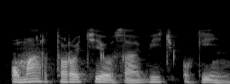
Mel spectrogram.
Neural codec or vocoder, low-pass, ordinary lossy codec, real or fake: none; 5.4 kHz; Opus, 64 kbps; real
